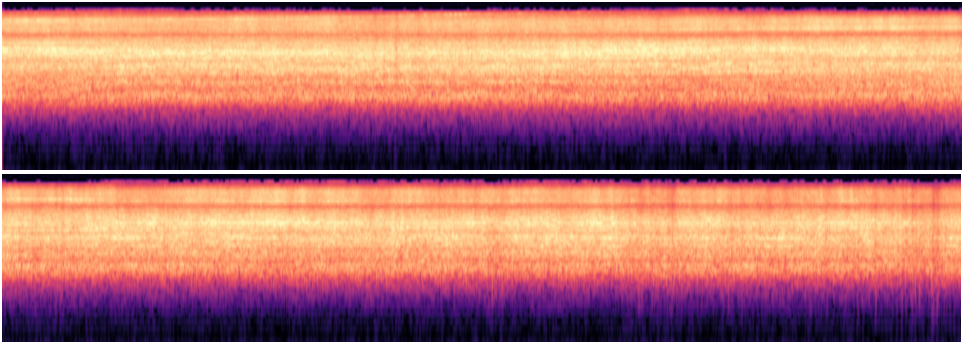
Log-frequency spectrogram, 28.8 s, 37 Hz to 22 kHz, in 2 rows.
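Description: Eurocopter EC135 air ambulance helicopter with its turbine engines running, a steady loud rush with a high turbine whine that rises slowly in pitch over the first several seconds as the engines spool up.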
